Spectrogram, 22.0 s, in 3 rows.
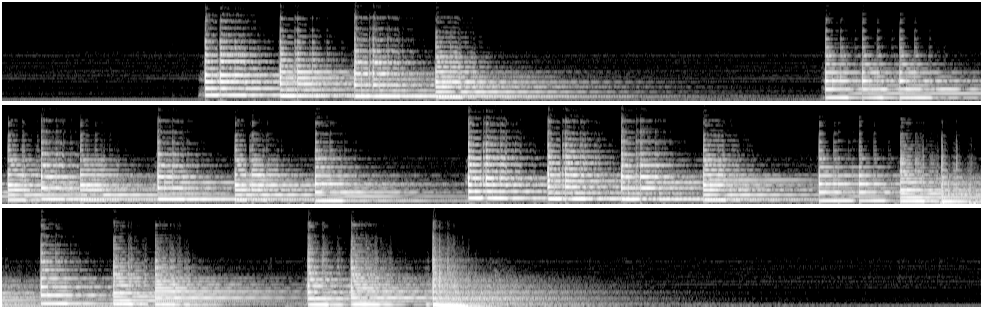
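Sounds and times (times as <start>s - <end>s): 
guitar overdub: 1.4s - 20.3s.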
